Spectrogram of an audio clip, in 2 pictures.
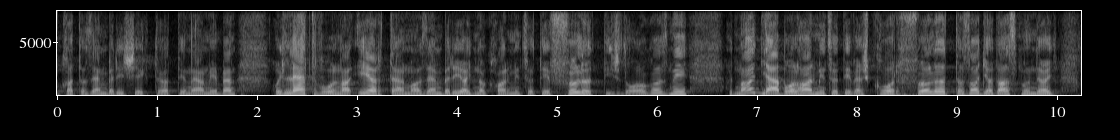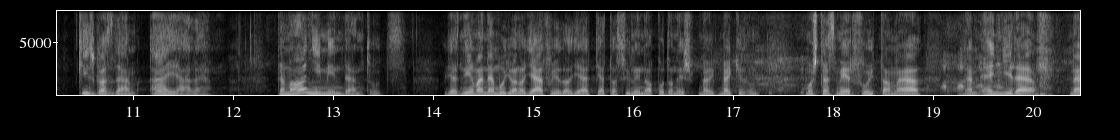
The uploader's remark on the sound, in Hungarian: Ez a Ma is tanultam valamit podcast különkiadása, ami a Brain Bar fesztivál első napján készült közönség előtt.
